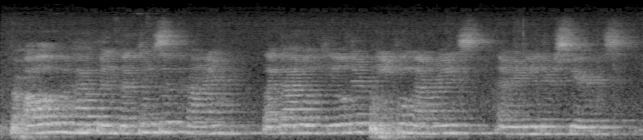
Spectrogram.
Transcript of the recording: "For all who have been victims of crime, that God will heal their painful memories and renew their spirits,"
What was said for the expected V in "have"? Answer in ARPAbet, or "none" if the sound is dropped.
V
